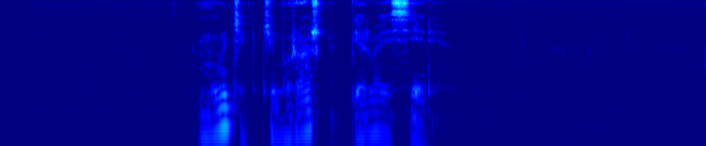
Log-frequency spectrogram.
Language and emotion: Russian, neutral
